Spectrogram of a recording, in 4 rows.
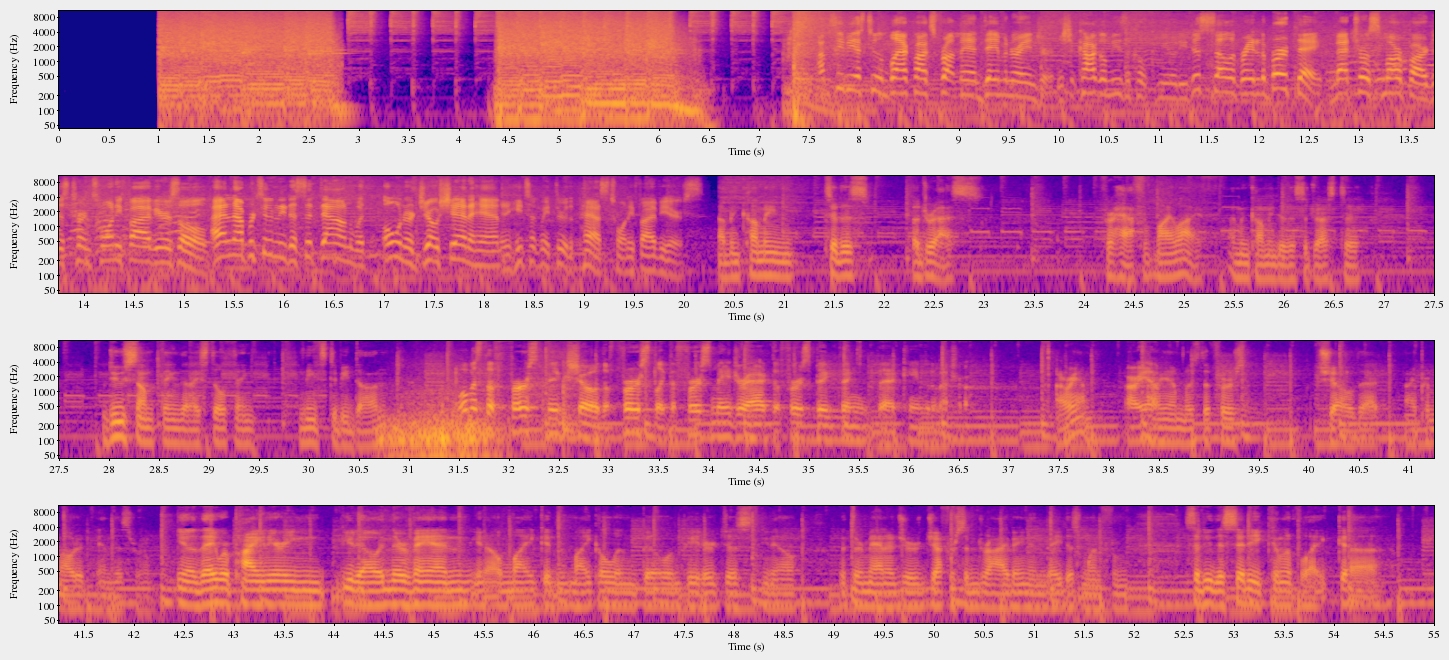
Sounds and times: Music: 1.0 - 55.0
Speech: 7.6 - 23.0, 24.2 - 26.8, 28.0 - 30.8, 31.5 - 36.6, 37.5 - 39.4, 40.1 - 54.5.

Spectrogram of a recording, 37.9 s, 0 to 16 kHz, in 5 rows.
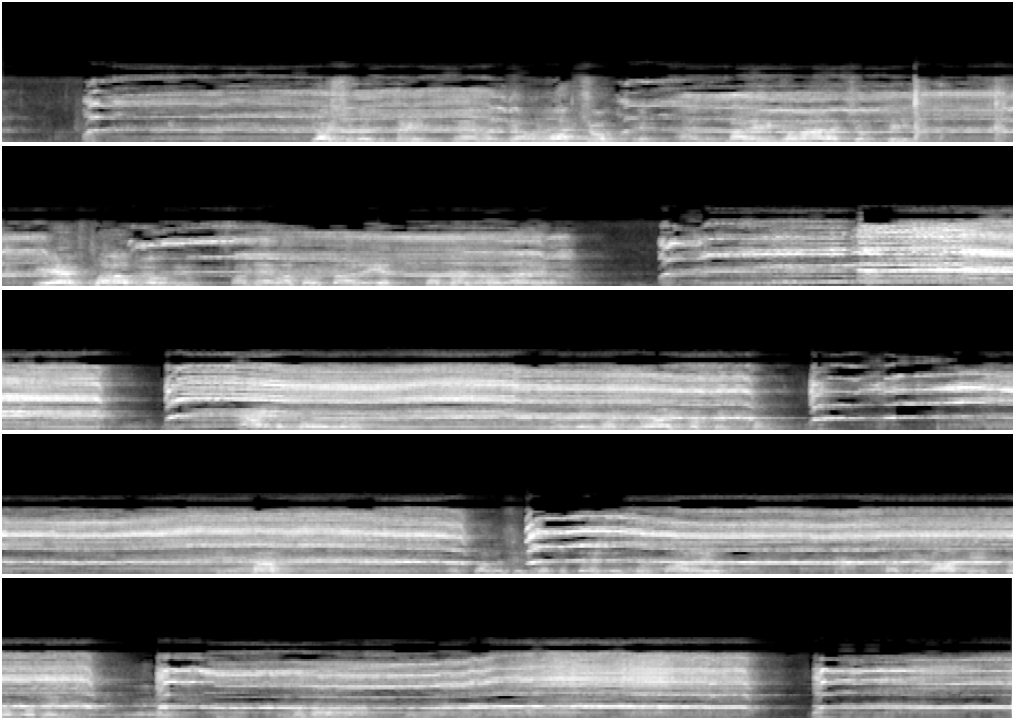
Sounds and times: Pig: 0.0 - 37.9.

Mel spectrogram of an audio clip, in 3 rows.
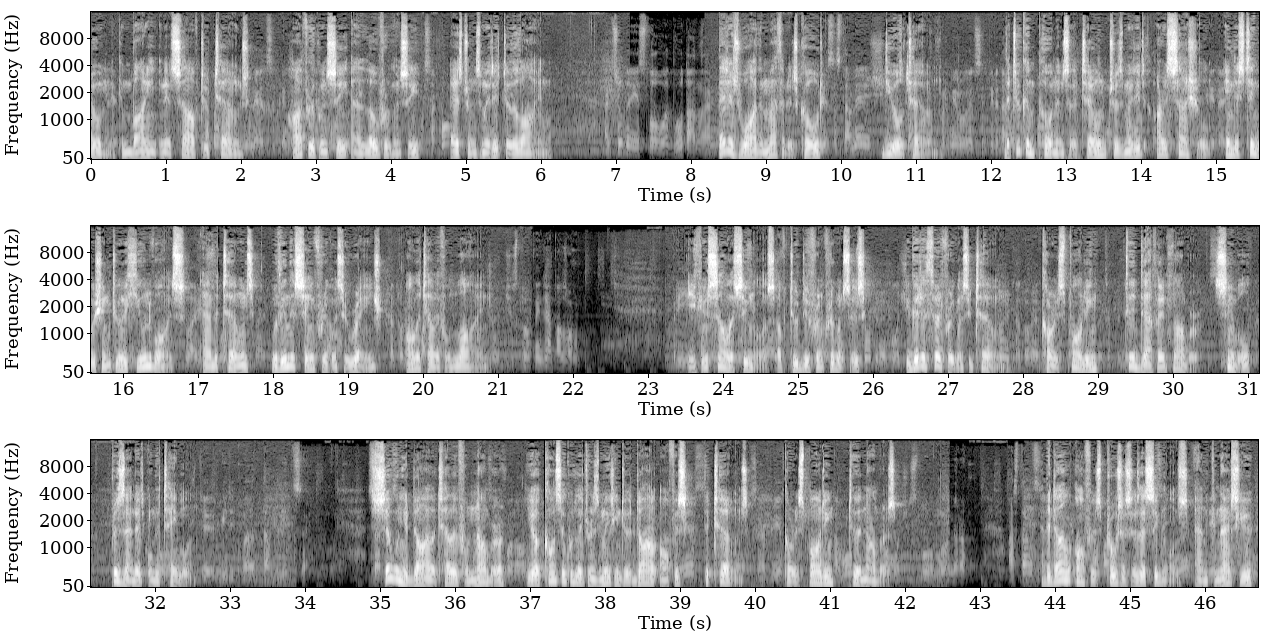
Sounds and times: Speech: 0.0 - 6.2, 6.8 - 22.1, 23.3 - 46.7.

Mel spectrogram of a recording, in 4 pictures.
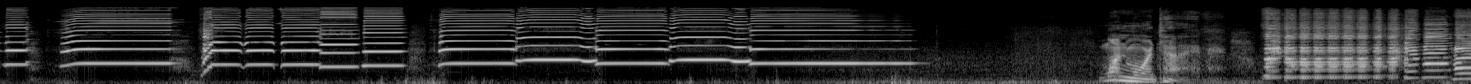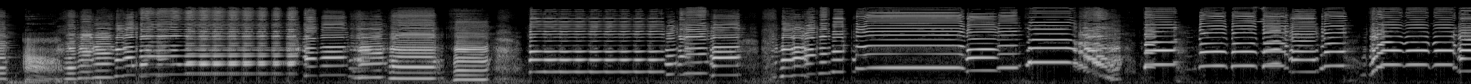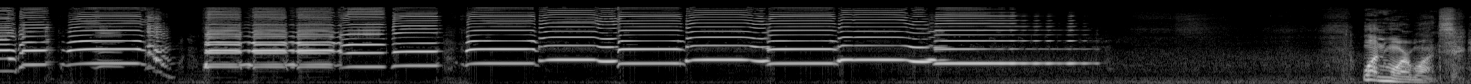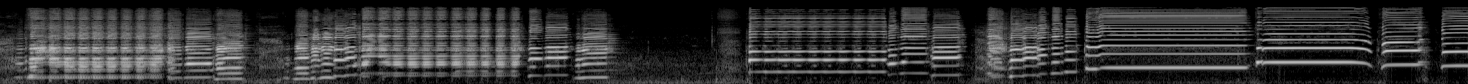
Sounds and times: Harmonica: 0.0 - 9.4, 12.0 - 43.1, 43.8 - 50.4, 51.2 - 58.8.

